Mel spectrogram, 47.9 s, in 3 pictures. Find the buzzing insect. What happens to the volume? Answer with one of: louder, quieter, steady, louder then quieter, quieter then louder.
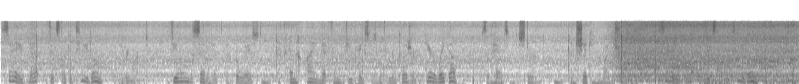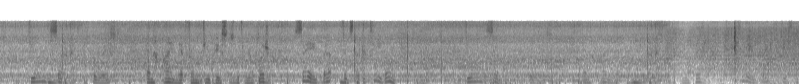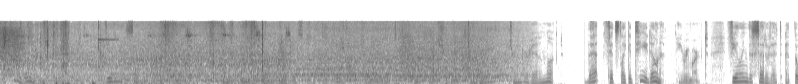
louder.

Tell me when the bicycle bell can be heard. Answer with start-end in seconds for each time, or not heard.
33.9-34.4.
